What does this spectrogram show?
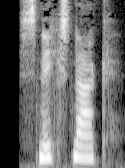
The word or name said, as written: snak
